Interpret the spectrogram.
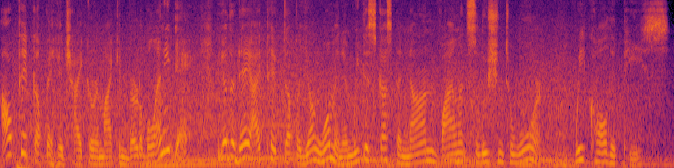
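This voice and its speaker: A man's voice: a little high, big pitch swings, brisk. An actor playing a naive, earnest, privileged young male activist, preaching in a satirical radio debate. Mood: righteous. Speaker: activist guest on a panel show. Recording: loud car and street noise over it. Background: vehicle engine and city traffic.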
